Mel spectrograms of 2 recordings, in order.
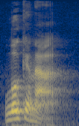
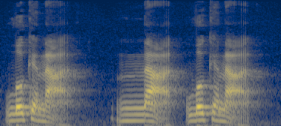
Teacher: it's very common to take a word that ends in ing and drop the G sound, that g sound, and just end it on looking at.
